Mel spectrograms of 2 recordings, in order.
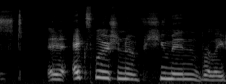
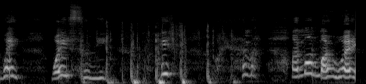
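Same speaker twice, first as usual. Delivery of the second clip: higher, louder pleading to be waited for; mock panicked calling; 8 semitones higher, 10 dB louder than usual. Catching up on hyped books, calling after the crowd in mock panic. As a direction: call out as if running after a departing train. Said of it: "I'm like".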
